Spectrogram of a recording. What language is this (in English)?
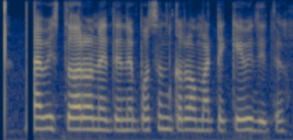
Gujarati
